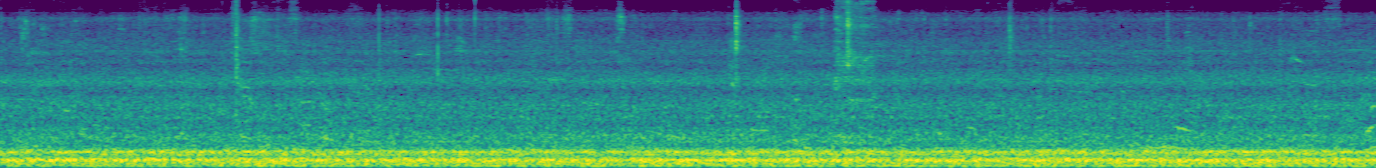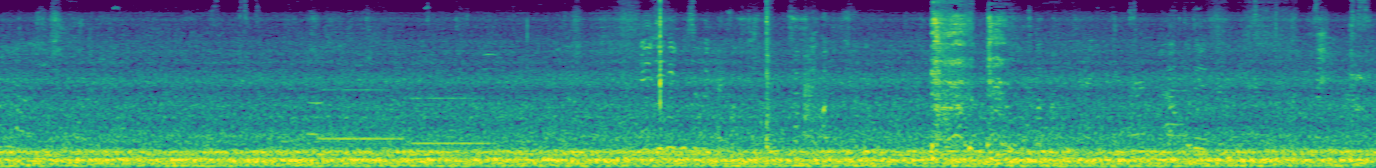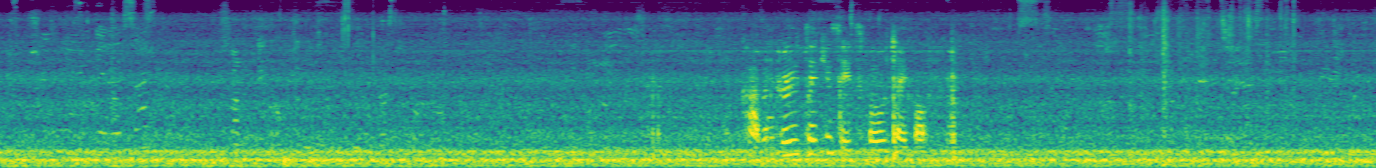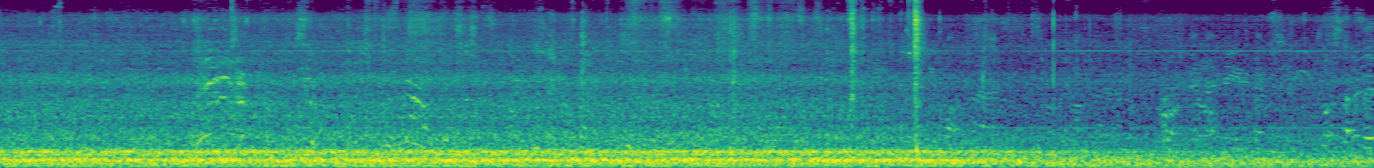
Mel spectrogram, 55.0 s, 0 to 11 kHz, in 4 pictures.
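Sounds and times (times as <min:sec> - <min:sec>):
jet engines rumbling in cabin: 0:00.0 - 0:55.0
faint cabin chime tones: 0:16.9 - 0:18.9.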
